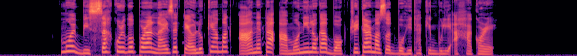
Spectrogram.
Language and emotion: Assamese, disgusted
